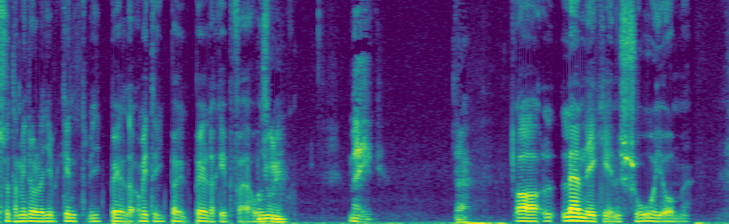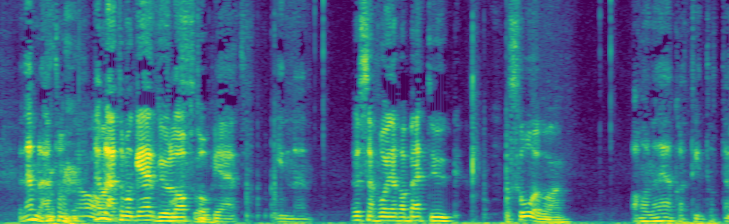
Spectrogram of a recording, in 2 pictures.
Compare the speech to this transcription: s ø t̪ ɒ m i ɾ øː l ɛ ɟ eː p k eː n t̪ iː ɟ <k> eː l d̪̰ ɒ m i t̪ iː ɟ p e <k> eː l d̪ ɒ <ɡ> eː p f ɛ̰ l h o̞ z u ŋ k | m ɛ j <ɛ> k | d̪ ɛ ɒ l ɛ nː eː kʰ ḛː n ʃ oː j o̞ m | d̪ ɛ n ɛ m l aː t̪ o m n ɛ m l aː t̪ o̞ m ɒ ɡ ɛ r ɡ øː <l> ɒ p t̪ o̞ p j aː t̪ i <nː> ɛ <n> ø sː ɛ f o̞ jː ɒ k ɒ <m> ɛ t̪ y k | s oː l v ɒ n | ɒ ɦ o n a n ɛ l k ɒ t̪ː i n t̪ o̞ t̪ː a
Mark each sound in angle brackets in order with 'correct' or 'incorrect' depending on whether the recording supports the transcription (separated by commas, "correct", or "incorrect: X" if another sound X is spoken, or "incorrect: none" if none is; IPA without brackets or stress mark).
incorrect: p, incorrect: p, incorrect: k, incorrect: i, correct, correct, correct, incorrect: b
